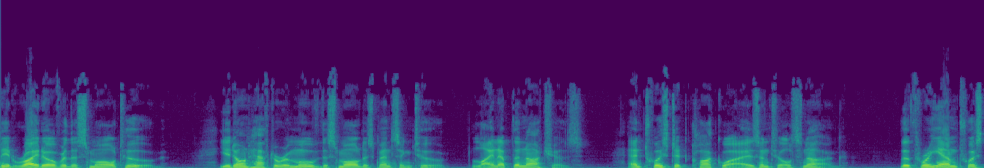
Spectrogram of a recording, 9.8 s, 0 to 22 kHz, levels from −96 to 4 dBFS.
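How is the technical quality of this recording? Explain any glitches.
No glitches or faults heard.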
